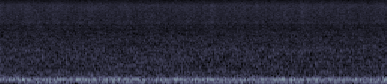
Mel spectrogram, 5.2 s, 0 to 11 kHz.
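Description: Iwatani Primus P-153 canister gas stove burning under a metal pot, its burner giving a steady, unbroken roar.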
